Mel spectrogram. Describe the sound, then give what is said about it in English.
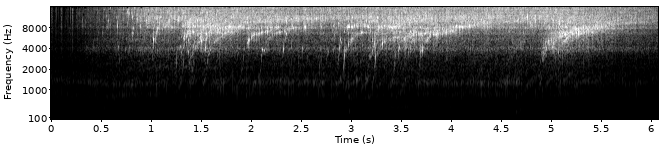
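Baking soda fizzing in a chemical reaction: a bright, crackling hiss of countless tiny popping bubbles swells over the first second, holds steady with quick chirping pops, then eases slightly at the end. “That was the sound of baking soda in a chemical reaction.”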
